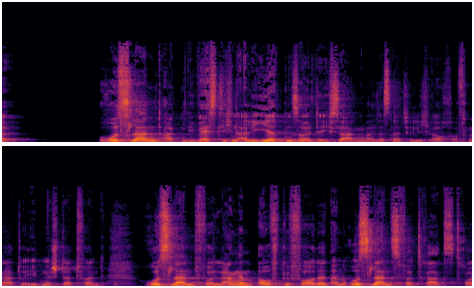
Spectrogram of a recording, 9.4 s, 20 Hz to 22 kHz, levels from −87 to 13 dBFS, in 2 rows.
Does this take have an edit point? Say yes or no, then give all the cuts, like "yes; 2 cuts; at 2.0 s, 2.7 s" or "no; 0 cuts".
yes; 2 cuts; at 1.6 s, 8.0 s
